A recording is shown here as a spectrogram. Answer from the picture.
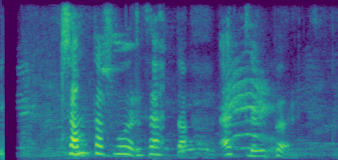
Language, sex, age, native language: Icelandic, female, 10, Icelandic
